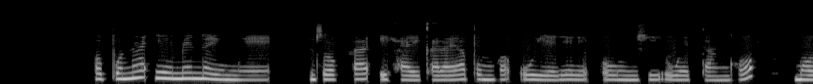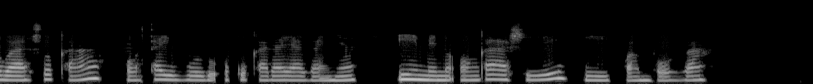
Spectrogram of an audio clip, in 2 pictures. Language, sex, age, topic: Oshiwambo, male, 18-24, agriculture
